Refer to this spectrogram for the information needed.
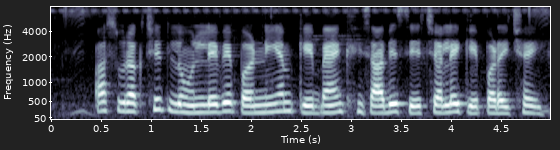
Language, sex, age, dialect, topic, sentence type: Magahi, female, 31-35, Western, banking, statement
